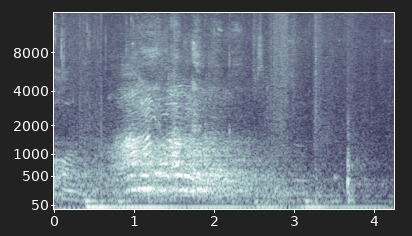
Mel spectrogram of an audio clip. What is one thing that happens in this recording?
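A man chants in a reverberant hall.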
